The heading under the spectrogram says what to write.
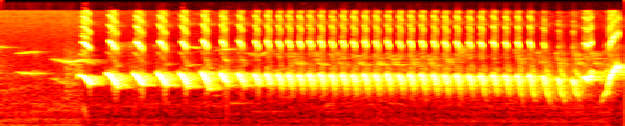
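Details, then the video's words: White-rumped shama (murai batu), a kept songbird, used as a lure to make other shamas answer; a rapid buzzy rattle of about thirty notes, each dropping slightly, ending in a rising note. "MURAI BATU jadi EMOSI NYAUT GACOR ¦ PANCINGAN MURAI ¦ SHAMA BIRD"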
